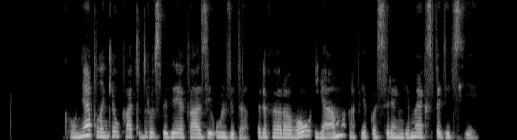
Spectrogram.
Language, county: Lithuanian, Vilnius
